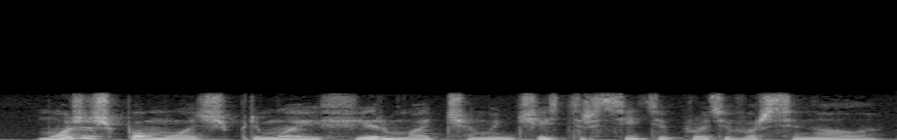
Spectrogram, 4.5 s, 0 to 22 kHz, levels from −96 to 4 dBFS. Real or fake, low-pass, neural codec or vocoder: real; 7.2 kHz; none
